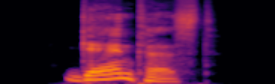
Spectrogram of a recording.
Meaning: inflection of gähnen: 1. second-person singular preterite 2. second-person singular subjunctive II
- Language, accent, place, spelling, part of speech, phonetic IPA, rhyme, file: German, Germany, Berlin, gähntest, verb, [ˈɡɛːntəst], -ɛːntəst, De-gähntest.ogg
